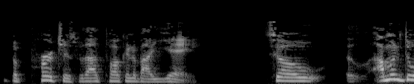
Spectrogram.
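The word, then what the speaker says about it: Ye: How do you say his name? Yay as in Kanye West.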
